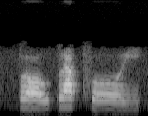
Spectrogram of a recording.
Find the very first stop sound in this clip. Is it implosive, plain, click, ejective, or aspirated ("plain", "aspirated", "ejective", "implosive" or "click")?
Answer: plain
